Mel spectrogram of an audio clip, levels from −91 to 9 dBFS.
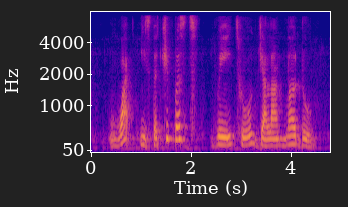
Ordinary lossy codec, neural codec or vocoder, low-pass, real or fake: MP3, 48 kbps; codec, 16 kHz, 4.8 kbps, FACodec; 7.2 kHz; fake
